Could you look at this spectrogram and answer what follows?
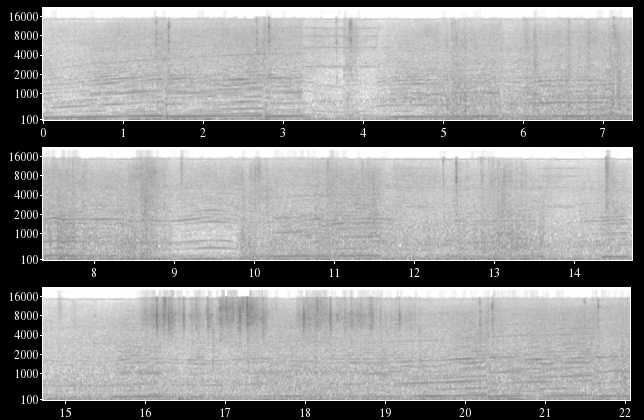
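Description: Race car engine in the iRacing sim drifting and sliding, a steady high engine drone rising and dipping through revs and gear changes with tire noise, loud and continuous without talk.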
